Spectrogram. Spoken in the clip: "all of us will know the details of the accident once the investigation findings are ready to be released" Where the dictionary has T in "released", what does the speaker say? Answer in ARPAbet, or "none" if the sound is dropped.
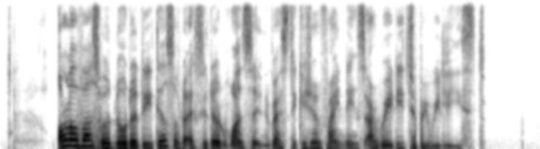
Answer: T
